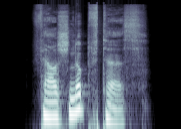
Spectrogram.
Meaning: strong/mixed nominative/accusative neuter singular of verschnupft
- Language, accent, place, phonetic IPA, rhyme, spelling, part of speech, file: German, Germany, Berlin, [fɛɐ̯ˈʃnʊp͡ftəs], -ʊp͡ftəs, verschnupftes, adjective, De-verschnupftes.ogg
